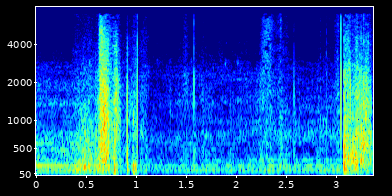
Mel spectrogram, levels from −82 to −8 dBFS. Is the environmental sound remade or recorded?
recorded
